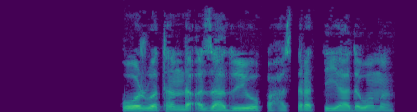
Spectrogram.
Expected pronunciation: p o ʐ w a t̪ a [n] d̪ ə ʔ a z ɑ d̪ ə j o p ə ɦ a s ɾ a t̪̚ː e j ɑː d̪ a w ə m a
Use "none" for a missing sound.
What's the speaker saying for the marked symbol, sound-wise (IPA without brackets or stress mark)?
n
